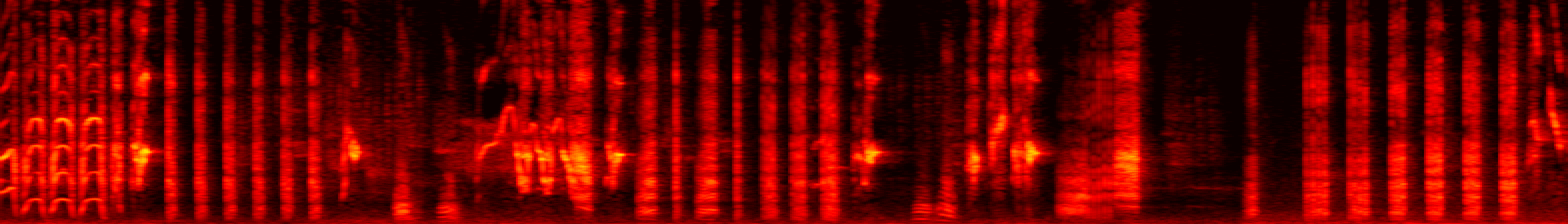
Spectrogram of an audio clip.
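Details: Morning song of a Javan myna, played as a master lure for caged birds: rising whistled notes, long trains of dry clicks, squeaky and harsh chattering bursts, a short pause, then more clicking.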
